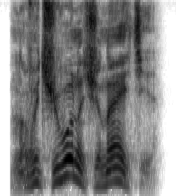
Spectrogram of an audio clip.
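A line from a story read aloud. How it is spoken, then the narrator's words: Unfriendly grumble. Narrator (Russian): проворчал я недобро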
